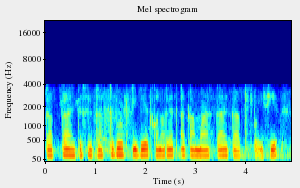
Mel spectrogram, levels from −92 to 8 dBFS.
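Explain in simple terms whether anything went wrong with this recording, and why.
The whole recording passed through the G.729 codec, a phone-call squeezer that rebuilds speech from a rough model, leaving it muffled above 4 kHz and slightly rough and buzzy. Unlike simple muffling, it sounds synthetic.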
